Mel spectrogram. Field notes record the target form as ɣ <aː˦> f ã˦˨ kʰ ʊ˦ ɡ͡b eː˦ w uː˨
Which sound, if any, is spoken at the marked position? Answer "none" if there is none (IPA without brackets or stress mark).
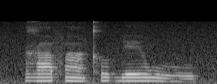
a˦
